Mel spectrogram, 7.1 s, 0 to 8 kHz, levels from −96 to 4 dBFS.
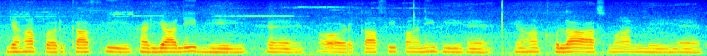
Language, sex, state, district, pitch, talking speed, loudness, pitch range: Hindi, male, Bihar, Muzaffarpur, 155 Hz, 135 wpm, -23 LUFS, 145-160 Hz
